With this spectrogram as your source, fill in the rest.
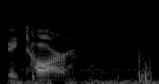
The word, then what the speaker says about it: Daytar: Daystar or Daytar? Daytar.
